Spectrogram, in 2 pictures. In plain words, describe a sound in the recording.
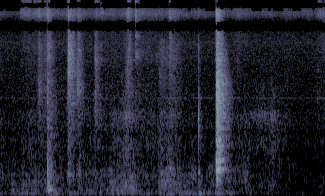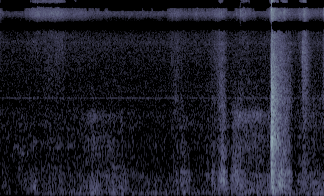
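A neck cracks sharply.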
